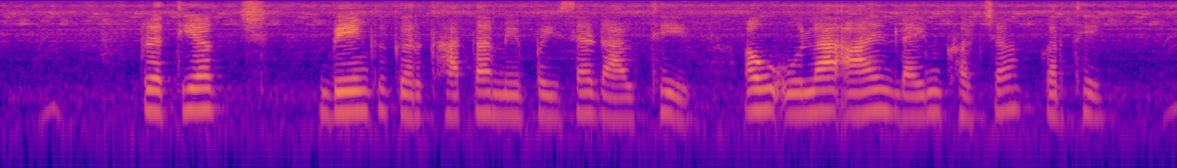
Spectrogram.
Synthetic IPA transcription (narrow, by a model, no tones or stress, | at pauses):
pɾət̪jəkt͡ʃ | bẽːŋkɡəɾkʰaːt̪amẽpəɪsaɖaːlt̪ʰe | ɔwoːlaʔaːɪnlaːɪnkʰəɾt͡ʃakəɾt̪ʰeː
